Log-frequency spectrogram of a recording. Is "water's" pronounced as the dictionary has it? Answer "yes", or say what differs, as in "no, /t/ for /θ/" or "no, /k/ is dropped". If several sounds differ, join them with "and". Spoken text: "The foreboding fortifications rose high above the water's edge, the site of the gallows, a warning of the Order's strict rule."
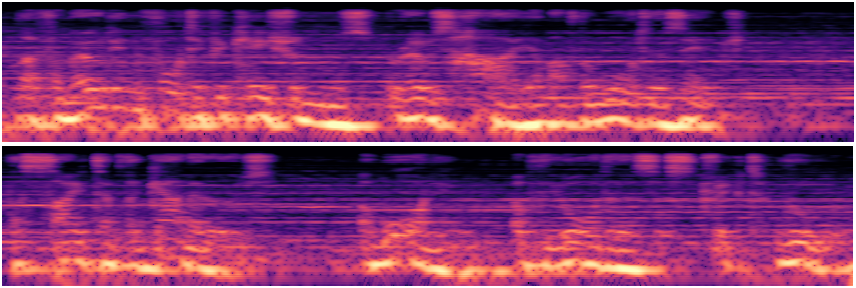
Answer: yes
